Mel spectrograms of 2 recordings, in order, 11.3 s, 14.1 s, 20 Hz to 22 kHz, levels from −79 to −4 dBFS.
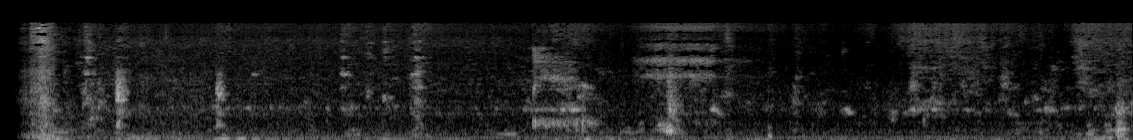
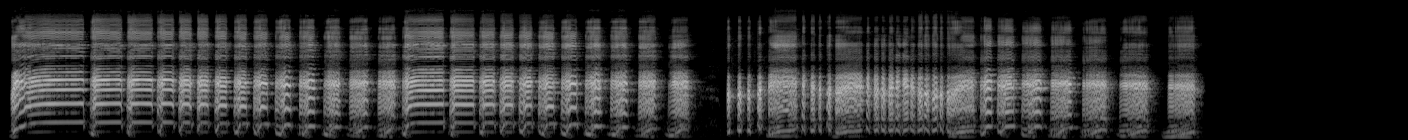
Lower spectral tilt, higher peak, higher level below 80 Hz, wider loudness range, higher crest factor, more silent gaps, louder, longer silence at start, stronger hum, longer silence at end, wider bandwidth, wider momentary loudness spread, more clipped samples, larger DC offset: first, -2 dB/octave vs 2 dB/octave; second, -14 dBFS vs -10 dBFS; first, -52 dBFS vs under -90 dBFS; first, 7 LU vs 4 LU; first, 26 dB vs 18 dB; neither; second, -38 LUFS vs -25 LUFS; about the same, 0.15 s vs 0.1 s; neither; second, 0 s vs 2.05 s; second, 12 kHz vs 18 kHz; first, 16 LU vs 5 LU; neither; neither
